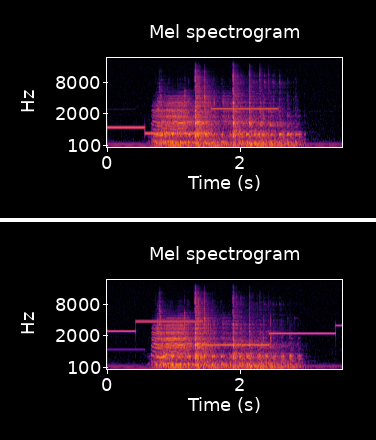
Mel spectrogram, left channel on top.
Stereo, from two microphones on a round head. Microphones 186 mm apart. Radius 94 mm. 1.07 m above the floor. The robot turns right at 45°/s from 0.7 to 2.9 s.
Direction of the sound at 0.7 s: 40° right.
